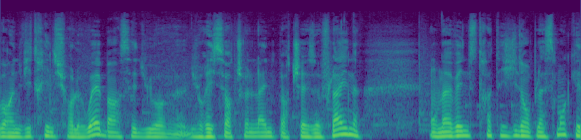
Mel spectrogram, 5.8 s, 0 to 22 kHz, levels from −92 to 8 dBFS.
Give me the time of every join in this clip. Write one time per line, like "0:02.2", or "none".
0:04.2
